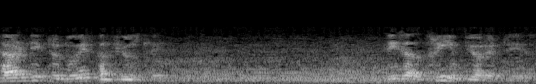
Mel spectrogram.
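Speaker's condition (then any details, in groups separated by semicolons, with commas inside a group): No condition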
